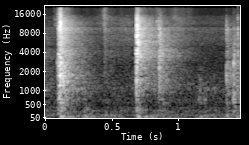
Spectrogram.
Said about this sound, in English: I am going to cut this where the adhesive is on the envelope.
